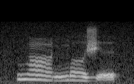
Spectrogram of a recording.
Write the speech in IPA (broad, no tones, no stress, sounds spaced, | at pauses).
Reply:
w ɑ ŋ͡m ɔ ʒ ə̰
